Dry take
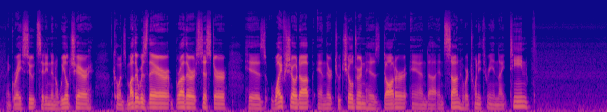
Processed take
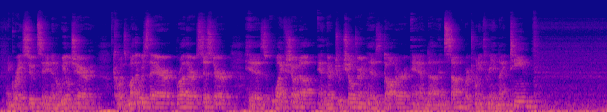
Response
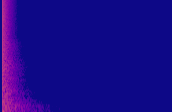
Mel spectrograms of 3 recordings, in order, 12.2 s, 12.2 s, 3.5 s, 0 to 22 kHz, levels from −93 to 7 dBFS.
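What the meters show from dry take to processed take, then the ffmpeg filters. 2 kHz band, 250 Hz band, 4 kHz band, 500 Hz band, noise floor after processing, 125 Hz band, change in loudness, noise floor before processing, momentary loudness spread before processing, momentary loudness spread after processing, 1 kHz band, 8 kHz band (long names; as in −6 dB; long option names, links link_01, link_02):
−6.5 dB, −1.5 dB, −6.0 dB, −7.0 dB, −48 dBFS, −0.5 dB, −5.5 dB, −62 dBFS, 14 LU, 12 LU, −7.5 dB, −3.5 dB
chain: -filter_complex "[0:a]acompressor=threshold=-46dB:ratio=4[link_01];[1:a]atrim=start_sample=2205,asetrate=48510,aresample=44100[link_02];[link_01][link_02]afir=irnorm=-1:irlink=0,volume=4.5dB"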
